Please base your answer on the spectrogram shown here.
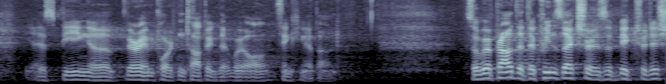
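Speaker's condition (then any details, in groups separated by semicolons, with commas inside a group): No condition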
